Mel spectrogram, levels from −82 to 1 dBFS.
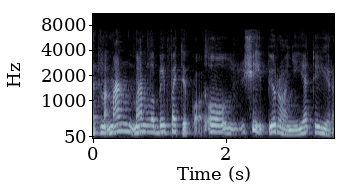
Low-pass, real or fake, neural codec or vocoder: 7.2 kHz; real; none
